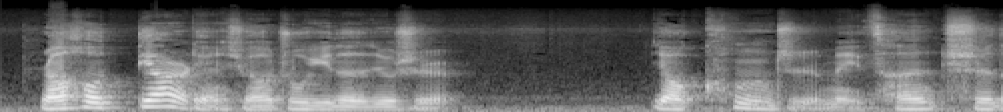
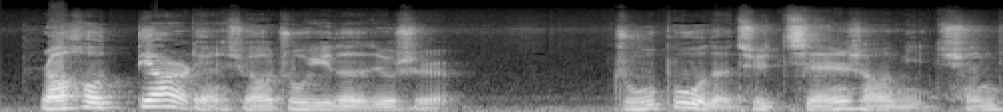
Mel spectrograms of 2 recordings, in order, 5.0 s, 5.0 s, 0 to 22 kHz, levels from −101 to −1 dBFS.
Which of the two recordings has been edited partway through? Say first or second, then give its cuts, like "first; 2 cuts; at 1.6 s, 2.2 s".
second; 1 cut; at 3.0 s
